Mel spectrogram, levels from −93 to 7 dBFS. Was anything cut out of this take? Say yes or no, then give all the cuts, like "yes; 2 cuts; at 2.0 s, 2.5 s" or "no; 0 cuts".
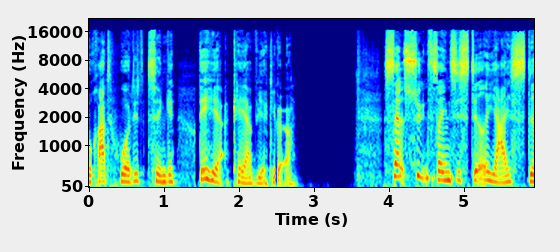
yes; 4 cuts; at 1.4 s, 2.5 s, 4.2 s, 4.6 s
